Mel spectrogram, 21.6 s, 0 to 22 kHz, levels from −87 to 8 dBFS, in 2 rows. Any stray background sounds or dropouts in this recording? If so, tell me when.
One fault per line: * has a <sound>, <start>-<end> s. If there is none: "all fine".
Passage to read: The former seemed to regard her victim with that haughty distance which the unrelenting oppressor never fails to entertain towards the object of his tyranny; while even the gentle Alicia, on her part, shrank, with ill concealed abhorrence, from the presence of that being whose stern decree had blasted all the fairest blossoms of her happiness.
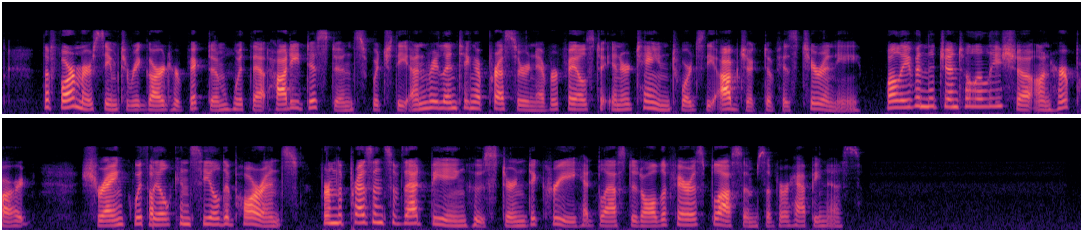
all fine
